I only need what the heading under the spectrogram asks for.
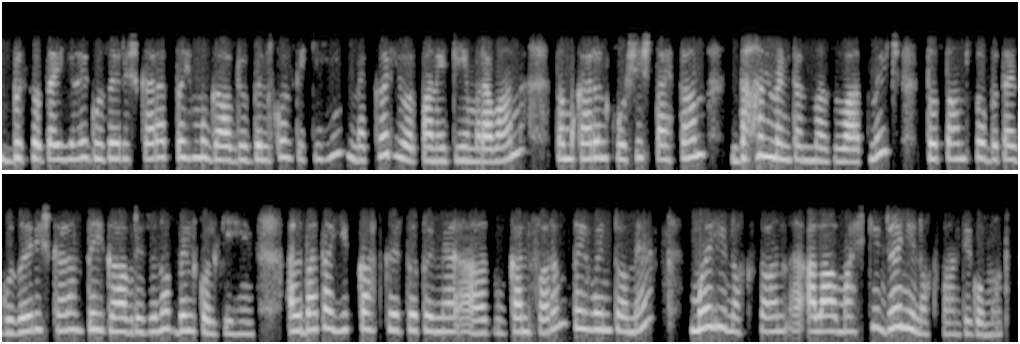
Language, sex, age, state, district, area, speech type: Kashmiri, female, 18-30, Jammu and Kashmir, Bandipora, rural, conversation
